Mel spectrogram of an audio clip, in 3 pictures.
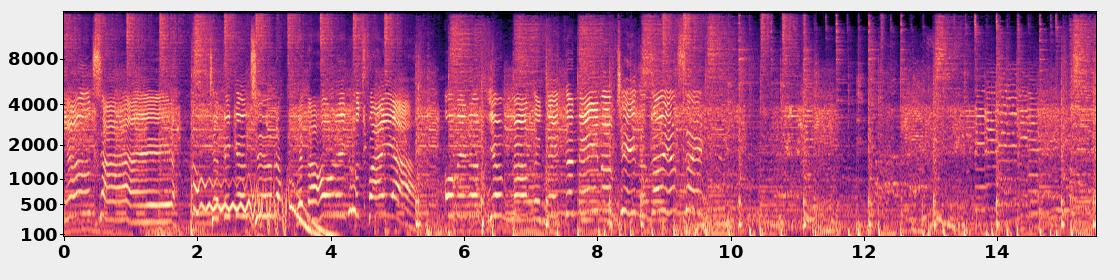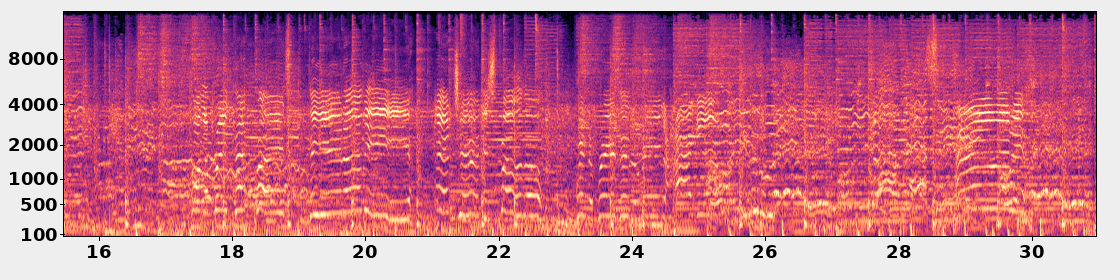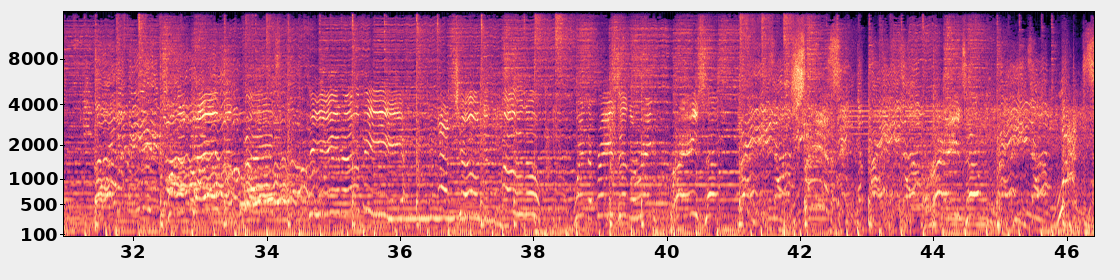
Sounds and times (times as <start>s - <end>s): Music: 0.0s - 46.4s.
